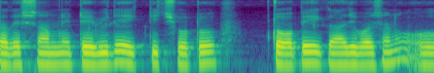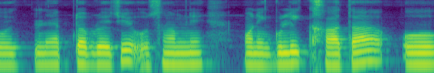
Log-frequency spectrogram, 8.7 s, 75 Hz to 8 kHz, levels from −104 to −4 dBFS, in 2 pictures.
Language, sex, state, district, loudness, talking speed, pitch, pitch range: Bengali, male, Jharkhand, Jamtara, -19 LUFS, 140 wpm, 135 Hz, 135-145 Hz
